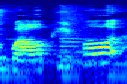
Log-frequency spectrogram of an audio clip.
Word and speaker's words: W3LL People: The first is Well People. It's Well, but the E is spelled with a 3, so it's like W3LL People.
